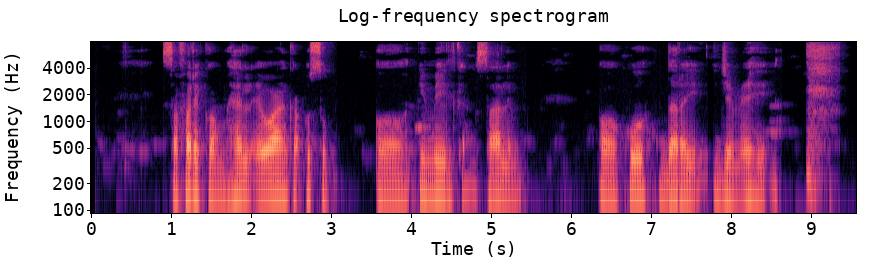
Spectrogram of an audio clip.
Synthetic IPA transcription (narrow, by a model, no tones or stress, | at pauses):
sɐfɐɾɪkʰɔːmɦɛlʕɪwaːŋkʰɐʕʊsʊb̚ | ɔːiːmɛjlkʰɐsaːlɪm | ɔːkʰʊd̪ɐɾɛjd͡ʒɪmʕɪɦḭː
